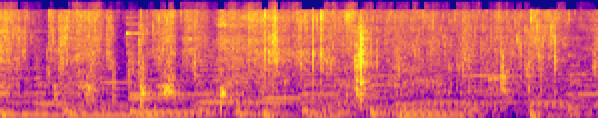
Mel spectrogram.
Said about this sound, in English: we're just going to go ahead and let this simmer on low so that the flavoring gets into the walnuts as well.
